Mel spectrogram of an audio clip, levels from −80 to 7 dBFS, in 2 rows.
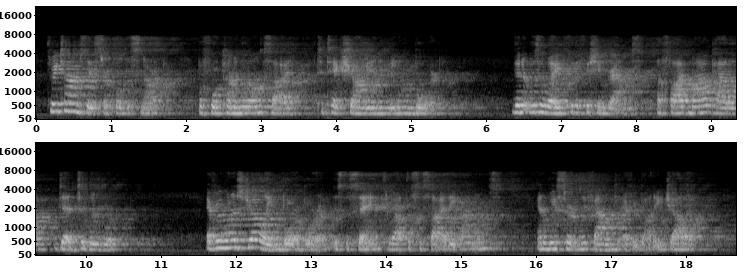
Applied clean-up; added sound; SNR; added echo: none; none; none; reverberation time 2.2 s.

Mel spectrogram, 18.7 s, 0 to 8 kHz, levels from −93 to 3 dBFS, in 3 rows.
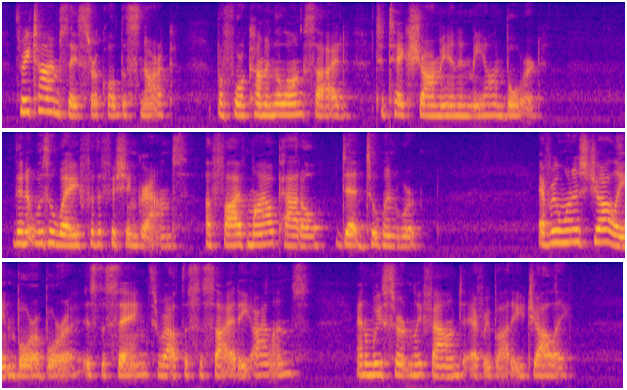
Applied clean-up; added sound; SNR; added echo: none; none; none; none.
